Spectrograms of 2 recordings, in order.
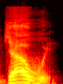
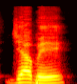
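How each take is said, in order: First: The middle consonant is a w sound. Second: The middle consonant is a v sound. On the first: The speaker calls it right. "sino Yahweh. Y la pronunciación es Yahweh" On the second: The speaker calls it wrong. "no es Yahvé"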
